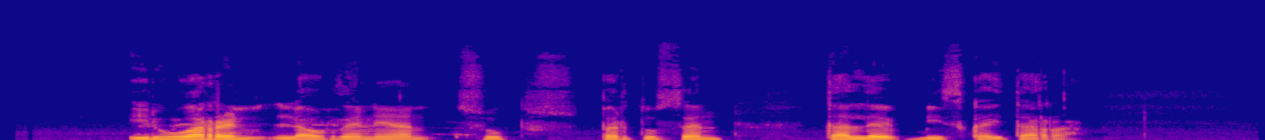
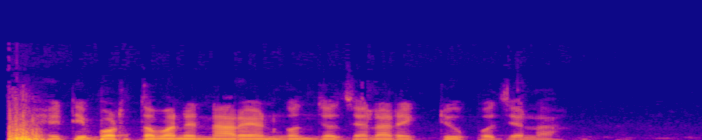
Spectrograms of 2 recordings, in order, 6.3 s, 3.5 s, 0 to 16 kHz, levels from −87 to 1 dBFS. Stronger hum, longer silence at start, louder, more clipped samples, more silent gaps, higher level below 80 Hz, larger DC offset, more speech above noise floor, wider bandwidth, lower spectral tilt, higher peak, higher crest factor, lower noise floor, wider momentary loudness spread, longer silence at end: neither; first, 0.65 s vs 0.05 s; about the same, -22 LUFS vs -22 LUFS; neither; neither; second, -68 dBFS vs -38 dBFS; neither; first, 45 dB vs 35 dB; first, 8.4 kHz vs 6.8 kHz; about the same, -8.5 dB/octave vs -8 dB/octave; about the same, -2 dBFS vs 0 dBFS; about the same, 22 dB vs 20 dB; first, -66 dBFS vs -57 dBFS; about the same, 13 LU vs 12 LU; first, 0.95 s vs 0.7 s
